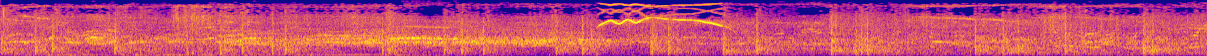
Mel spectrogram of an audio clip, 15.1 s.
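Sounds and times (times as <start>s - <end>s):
continuous din: 0.0s - 15.0s
fireworks bursting: 0.0s - 15.0s
warbling whistle: 7.4s - 9.8s, 11.6s - 13.1s.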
